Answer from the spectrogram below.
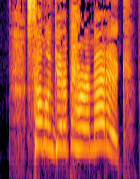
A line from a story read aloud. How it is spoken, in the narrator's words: Valerie shouted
